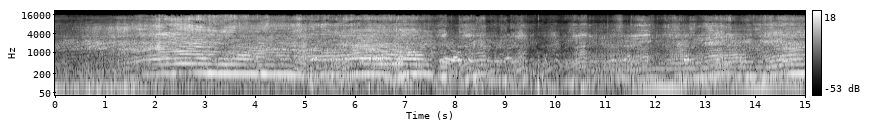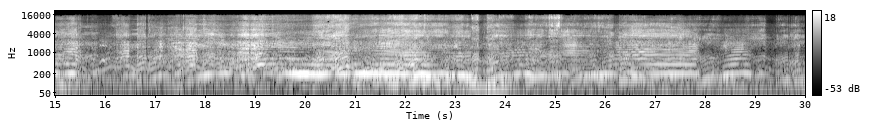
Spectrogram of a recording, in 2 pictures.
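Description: Engine of a giant-scale radio-controlled biplane in flight, its pitch repeatedly rising and falling with throttle changes and passes through manoeuvres. It is loudest about two-thirds of the way through.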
